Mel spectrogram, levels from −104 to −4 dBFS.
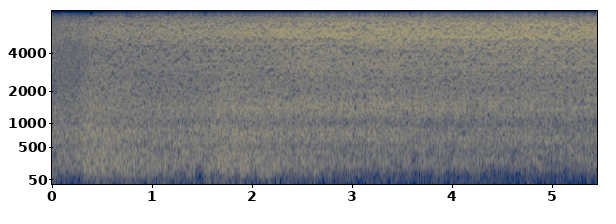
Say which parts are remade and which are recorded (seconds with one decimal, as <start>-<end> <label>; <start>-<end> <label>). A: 0.0-5.5 recorded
